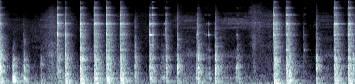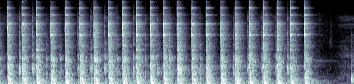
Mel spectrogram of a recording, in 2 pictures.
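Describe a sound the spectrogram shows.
A socket ratchet clicks as it turns a bolt.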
